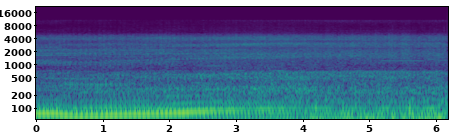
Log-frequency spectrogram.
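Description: Adventure motorcycle's engine running at low revs while the bike rolls slowly, recorded from the bike itself: a steady low hum that eases slightly about halfway through.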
